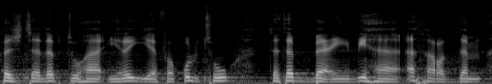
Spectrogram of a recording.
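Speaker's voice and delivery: ordinary talk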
